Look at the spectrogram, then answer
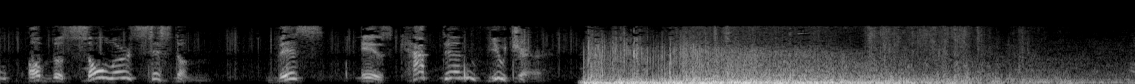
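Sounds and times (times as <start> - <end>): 
speech: 0.3 - 2.0, 2.7 - 5.5
thermonuclear blast destroying the spaceship Fool's Gold: 5.8 - 11.3.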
